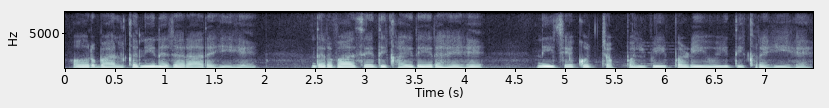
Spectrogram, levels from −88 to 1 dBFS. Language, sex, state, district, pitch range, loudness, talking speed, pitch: Hindi, female, Rajasthan, Jaipur, 165-175 Hz, -15 LUFS, 160 wpm, 170 Hz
